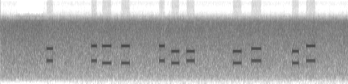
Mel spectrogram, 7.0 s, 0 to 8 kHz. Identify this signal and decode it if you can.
DTMF, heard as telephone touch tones, dialled by hand, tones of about 130 ms, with phone line noise. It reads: 8 966 947 48 49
